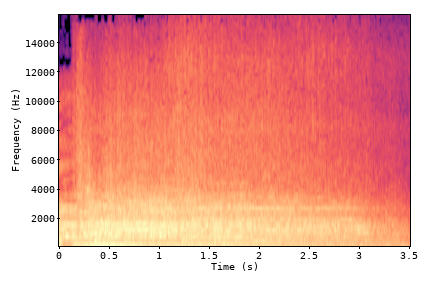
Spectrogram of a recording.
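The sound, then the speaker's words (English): A loud, sudden explosive burst swells into a dense, roaring rush laced with eerie ringing tones, then slowly fades over a few seconds, like a dark magical blast: shadows exploding outward from a man's body as he screams in pain. “shadows explode from his body.”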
